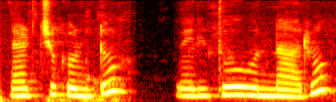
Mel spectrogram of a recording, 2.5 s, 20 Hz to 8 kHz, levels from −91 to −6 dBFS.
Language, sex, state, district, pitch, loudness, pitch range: Telugu, female, Andhra Pradesh, Annamaya, 220 Hz, -14 LUFS, 210-250 Hz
